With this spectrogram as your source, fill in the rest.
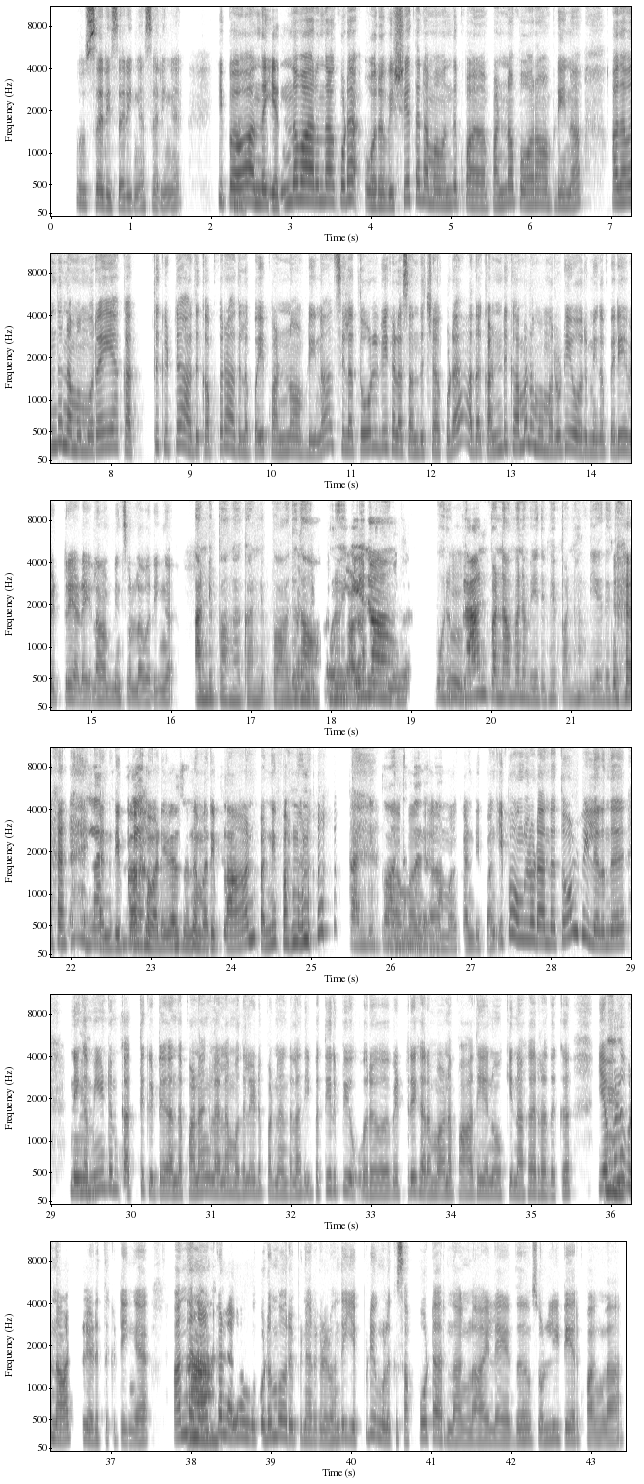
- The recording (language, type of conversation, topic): Tamil, podcast, தோல்வி ஏற்பட்டால் அதை வெற்றியாக மாற்ற நீங்கள் என்ன செய்ய வேண்டும்?
- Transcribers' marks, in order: other noise; in English: "ப்ளான்"; laughing while speaking: "கண்டிப்பா. வடிவேல் சொன்ன மாரி பளான் பண்ணி பண்ணணும். ஆமாங்க, ஆமா. கண்டிப்பா"; unintelligible speech; in English: "சப்போர்ட்டா"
